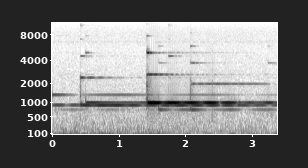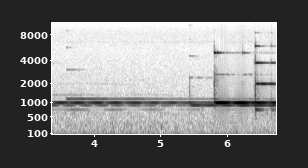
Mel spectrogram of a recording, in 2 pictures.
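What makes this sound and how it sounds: A hollow metal tube wind chime, held up by its string, is brushed and tapped with an open hand. Clear, bell-like metallic tones ring out around 1 kHz with bright overtones. The tones overlap and sustain between a few louder strikes near the start and end, over a quiet background.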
